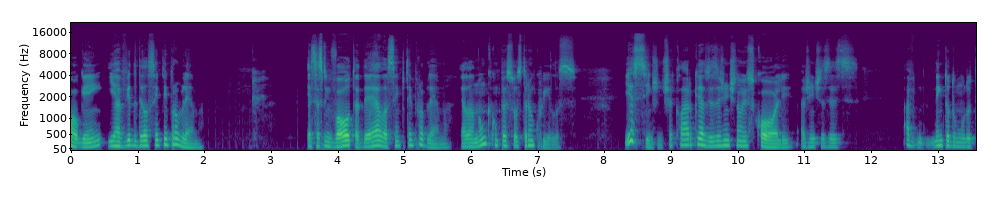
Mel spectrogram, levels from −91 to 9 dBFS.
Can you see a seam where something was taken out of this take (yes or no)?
yes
